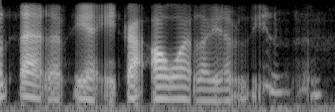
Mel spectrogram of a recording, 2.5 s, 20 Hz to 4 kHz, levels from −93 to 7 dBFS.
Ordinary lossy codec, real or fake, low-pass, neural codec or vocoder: none; fake; 3.6 kHz; autoencoder, 22.05 kHz, a latent of 192 numbers a frame, VITS, trained on many speakers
